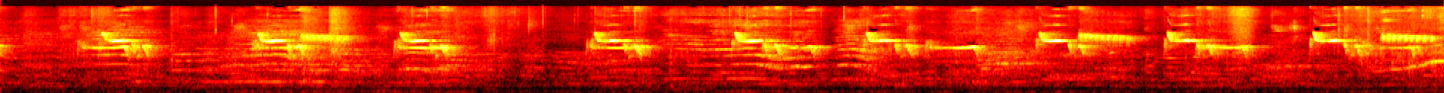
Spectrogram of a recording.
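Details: Wild red-headed prinia singing nonstop, full of varied phrases: repeated chirpy phrases with a sharp high whistle and dropping buzzy notes, about one burst per second, with a faint lower note beneath.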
